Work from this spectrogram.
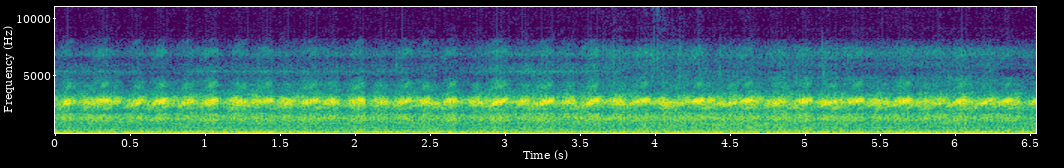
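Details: Short stretch of a natural frog chorus: numerous frogs producing quick, rhythmic pulsed croaks on one high pitch, heard as a continuous throbbing buzz with low background noise.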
